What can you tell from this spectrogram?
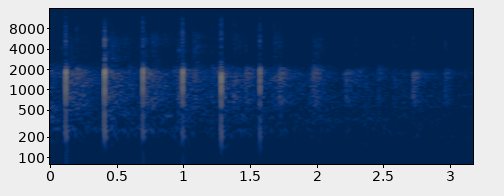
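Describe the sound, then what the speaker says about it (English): A small audience at a brand-themed panel event claps for an arriving panelist: sharp, separate hand claps in a steady rhythm, about one every third of a second, fading and thinning toward the end, with no talking. "Please welcome Sanjay with a round of applause."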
